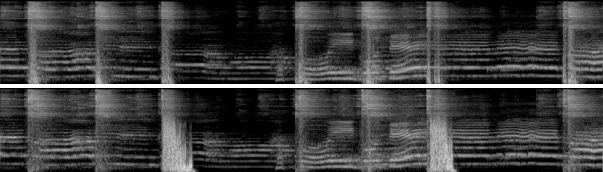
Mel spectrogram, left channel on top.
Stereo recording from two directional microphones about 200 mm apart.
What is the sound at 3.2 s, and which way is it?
Music, 10° right (ahead or behind).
